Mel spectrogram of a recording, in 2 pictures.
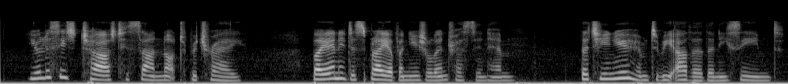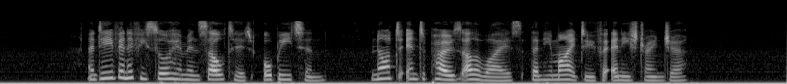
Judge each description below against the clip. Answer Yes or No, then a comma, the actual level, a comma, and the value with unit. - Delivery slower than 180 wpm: Yes, average, 170 wpm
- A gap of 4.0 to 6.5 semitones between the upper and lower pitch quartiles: Yes, average, 4.6 semitones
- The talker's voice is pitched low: No, high, 210 Hz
